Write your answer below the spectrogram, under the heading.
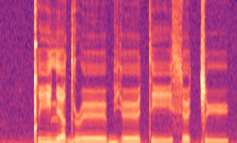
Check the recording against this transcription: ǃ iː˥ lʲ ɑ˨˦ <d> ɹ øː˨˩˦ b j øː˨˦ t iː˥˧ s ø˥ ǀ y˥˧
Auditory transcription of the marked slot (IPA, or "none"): d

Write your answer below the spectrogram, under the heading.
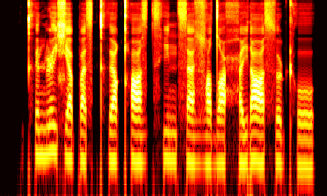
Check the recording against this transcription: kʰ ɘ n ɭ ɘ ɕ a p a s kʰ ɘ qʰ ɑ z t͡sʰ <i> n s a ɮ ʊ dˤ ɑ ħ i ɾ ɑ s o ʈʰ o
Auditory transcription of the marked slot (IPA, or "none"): i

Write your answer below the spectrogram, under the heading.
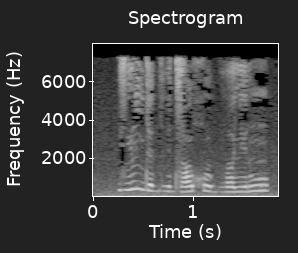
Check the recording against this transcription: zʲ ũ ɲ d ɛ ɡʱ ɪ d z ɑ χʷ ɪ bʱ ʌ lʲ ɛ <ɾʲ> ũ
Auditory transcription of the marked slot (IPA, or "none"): ɾ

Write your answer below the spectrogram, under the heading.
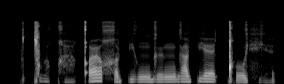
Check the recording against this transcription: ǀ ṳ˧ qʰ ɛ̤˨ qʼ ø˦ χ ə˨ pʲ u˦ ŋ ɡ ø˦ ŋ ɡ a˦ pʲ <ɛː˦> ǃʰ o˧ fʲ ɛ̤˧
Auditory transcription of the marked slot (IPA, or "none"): ɛː˦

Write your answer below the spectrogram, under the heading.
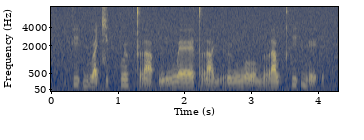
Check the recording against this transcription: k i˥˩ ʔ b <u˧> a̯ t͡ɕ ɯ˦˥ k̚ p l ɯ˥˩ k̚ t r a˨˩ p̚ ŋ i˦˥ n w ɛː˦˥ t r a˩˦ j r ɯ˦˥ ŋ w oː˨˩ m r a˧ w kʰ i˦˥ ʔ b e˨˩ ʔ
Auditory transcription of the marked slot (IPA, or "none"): u˧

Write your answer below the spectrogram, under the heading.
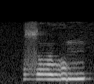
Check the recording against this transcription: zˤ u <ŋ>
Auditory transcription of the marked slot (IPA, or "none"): ŋ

